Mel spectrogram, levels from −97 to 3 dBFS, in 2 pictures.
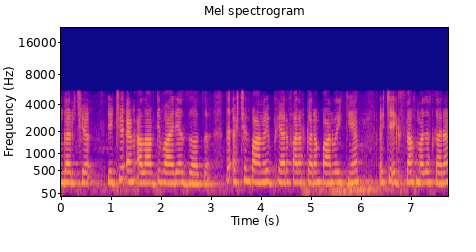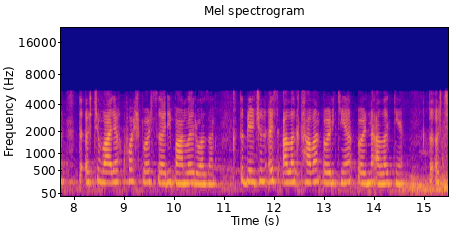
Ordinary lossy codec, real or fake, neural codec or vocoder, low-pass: none; fake; codec, 44.1 kHz, 7.8 kbps, Pupu-Codec; 5.4 kHz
